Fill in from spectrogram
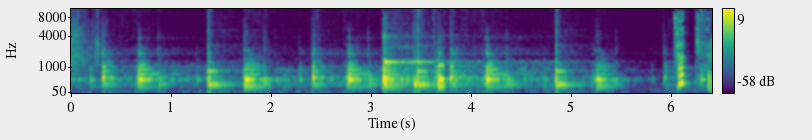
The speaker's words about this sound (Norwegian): Musikken du hører nå er komponert av Olav Våstad og Gaute Tønder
